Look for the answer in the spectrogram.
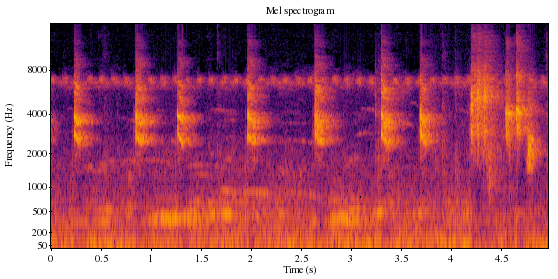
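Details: Lure song of a long-tailed shrike, aimed at prompting a bird to sing: evenly spaced sharp high chirps ending in a denser scratchy flurry, with faint low warbles behind.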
